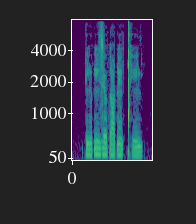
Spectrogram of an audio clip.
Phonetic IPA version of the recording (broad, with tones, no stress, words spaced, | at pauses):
ʈĩ˧o̯ɗĩ˥zœ˥o̯ɗɑ˧˥ ɗɛ̃˧˥ ǃʰẽ˧lʲ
